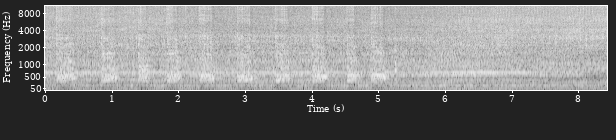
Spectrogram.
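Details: Grinding noise at cold startup in a 2001 first-generation Toyota Prius, also occurring without actually starting the engine; rhythmic grinding bursts about twice a second, stopping after five seconds to a steady hum.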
